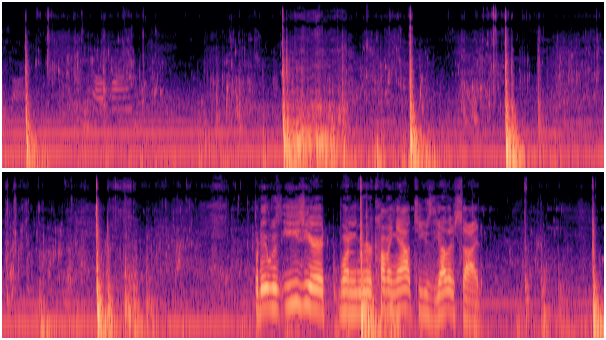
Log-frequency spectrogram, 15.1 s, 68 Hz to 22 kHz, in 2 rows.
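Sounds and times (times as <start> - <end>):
paddle splashing in water: 0.0 - 15.0.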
